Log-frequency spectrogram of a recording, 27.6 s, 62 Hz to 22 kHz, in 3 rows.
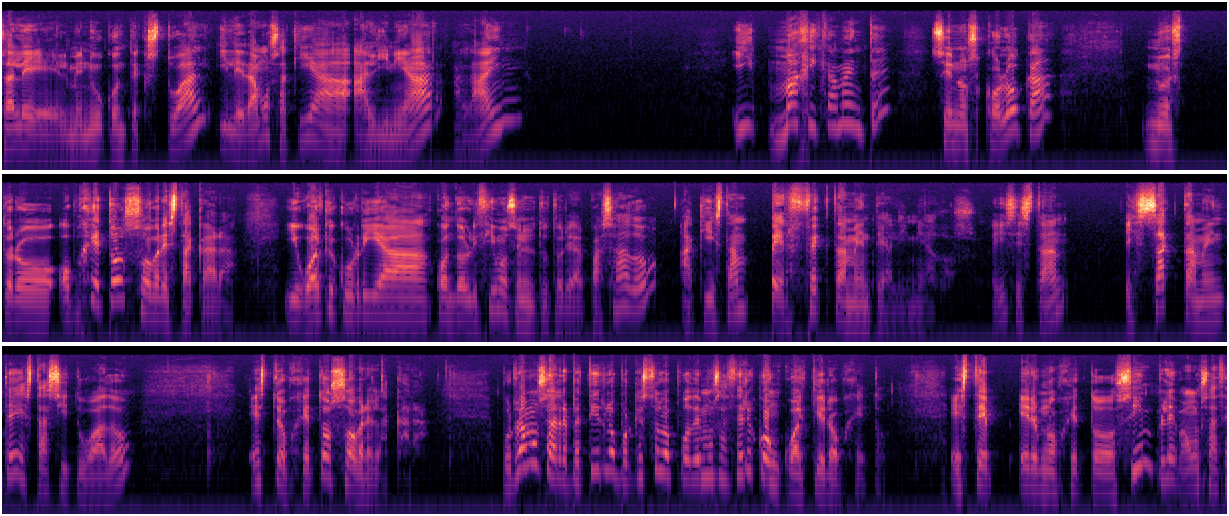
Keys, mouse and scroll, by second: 4.3 click, 6.1 click, 6.8-7.9 middle drag, 10.5 middle click, 11.5-12.9 middle drag, 13.8 click, 14.6 click, 15.4-19.2 middle drag, 21.5 click, 22.7 click, 23.6-25.5 middle drag.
